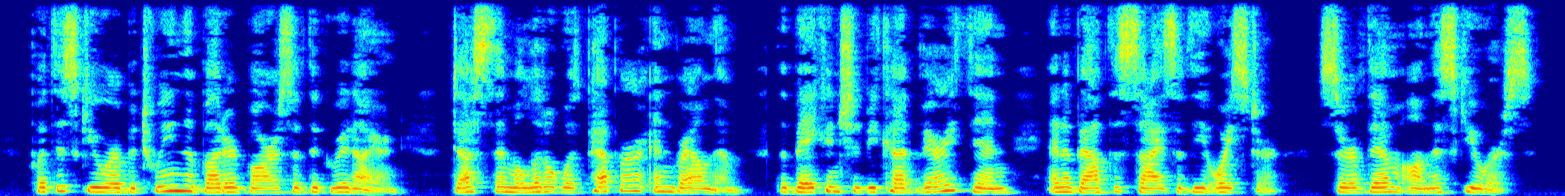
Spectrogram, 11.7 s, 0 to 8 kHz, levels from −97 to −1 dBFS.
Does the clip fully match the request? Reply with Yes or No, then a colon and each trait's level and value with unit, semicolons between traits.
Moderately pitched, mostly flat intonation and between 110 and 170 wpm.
No: medium, 180 Hz; narrow, 1.9 semitones; average, 195 wpm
